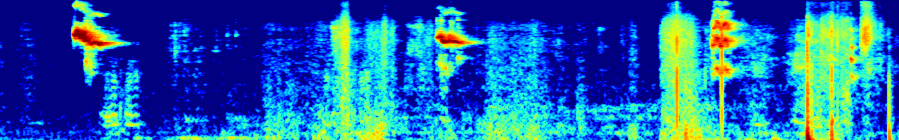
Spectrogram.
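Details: Pet red lorikeet, female, jabbering at bedtime: two sharp falling squeaks, then soft scratchy mutters and a burst of clicks and chattering notes near the end.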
